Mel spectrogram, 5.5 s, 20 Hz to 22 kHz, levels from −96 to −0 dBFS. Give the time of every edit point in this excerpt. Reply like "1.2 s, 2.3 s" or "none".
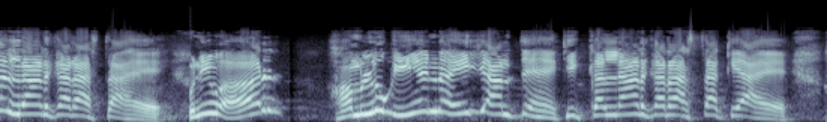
1.3 s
